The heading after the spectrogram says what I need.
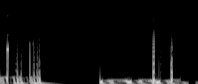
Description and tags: YP 120bpm Plague Beat A07
Add spice to your grooves with some dirty, rhythmic, data noise. 1 bar of 4 beats - recorded dry, for you to add your own delay and other effects.
No. 7 in a set of 12.
120-bpm, 120bpm, 1-bar, 4-beat, beat, dance, data, digital, drum, drum-loop, drum-pattern, drums, electronic, glitch, glitchcore, glitchy, idm, loop, minimal, minimalist, noise, percs, percussion, percussion-loop, percussive, rhythm, rhythmic, up-tempo, uptempo, urban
